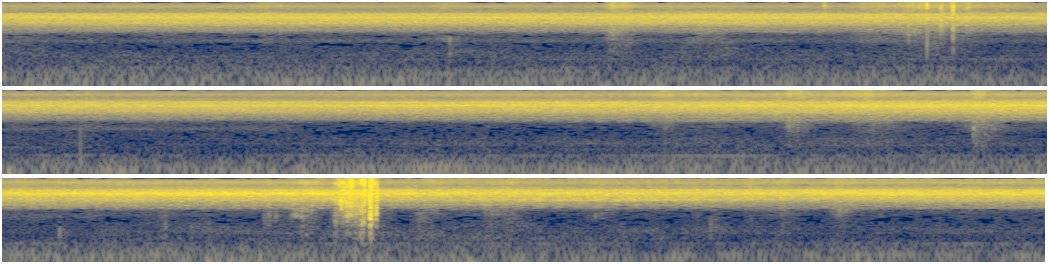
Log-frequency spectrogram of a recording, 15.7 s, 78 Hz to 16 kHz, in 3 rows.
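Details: Cicadas sing a sustained, level, high-pitched hiss across an August 2023 garden of vegetables; scattered clicks and a sharp knock near the end break through the steady drone.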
